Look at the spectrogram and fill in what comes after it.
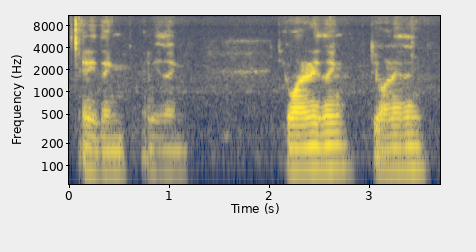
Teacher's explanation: I notice I voice the TH. It's a very slight TH, and it only happens when I'm speaking lazily and a bit faster.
